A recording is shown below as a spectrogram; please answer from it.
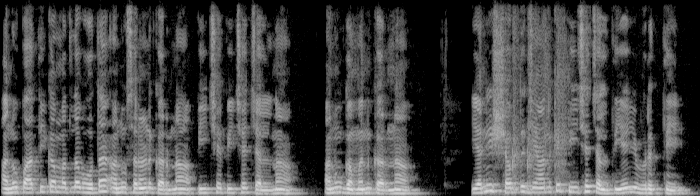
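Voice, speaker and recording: A male teacher giving an online class lecture on yoga philosophy, patiently explaining Sanskrit terms and slowing down to spell them out. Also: high voice, dark tone. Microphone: video call. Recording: dull lo-fi video call audio.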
